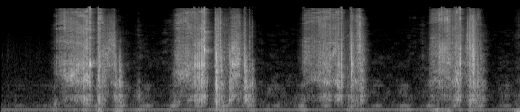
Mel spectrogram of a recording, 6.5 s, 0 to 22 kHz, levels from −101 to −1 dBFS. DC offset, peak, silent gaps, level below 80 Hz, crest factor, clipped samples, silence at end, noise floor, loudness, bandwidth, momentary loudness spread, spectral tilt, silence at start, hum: under 0.1%; -4 dBFS; none; -62 dBFS; 32 dB; under 0.1%; 0 s; -62 dBFS; -30 LUFS; 17 kHz; 16 LU; 0.5 dB/octave; 0.65 s; none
